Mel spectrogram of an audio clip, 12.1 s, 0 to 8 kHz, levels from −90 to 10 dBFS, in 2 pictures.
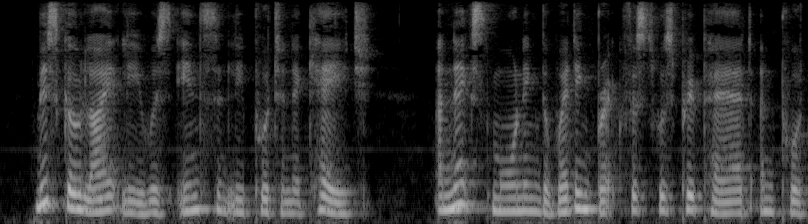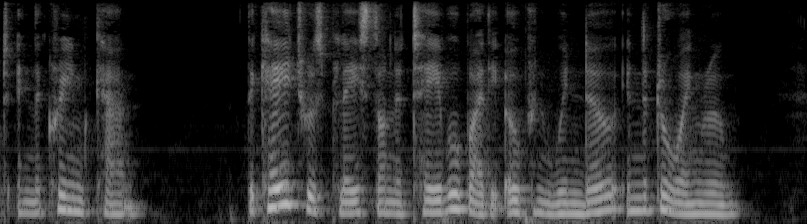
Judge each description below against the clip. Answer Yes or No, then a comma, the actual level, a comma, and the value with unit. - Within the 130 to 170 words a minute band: No, average, 185 wpm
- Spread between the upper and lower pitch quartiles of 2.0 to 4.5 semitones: Yes, average, 4.2 semitones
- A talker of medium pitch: Yes, medium, 165 Hz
